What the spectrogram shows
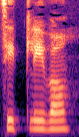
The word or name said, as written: citlivo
